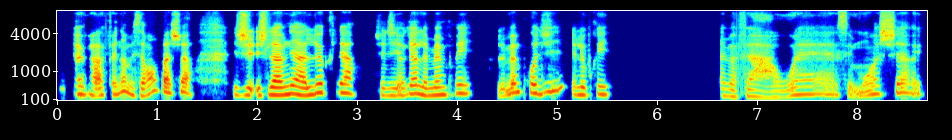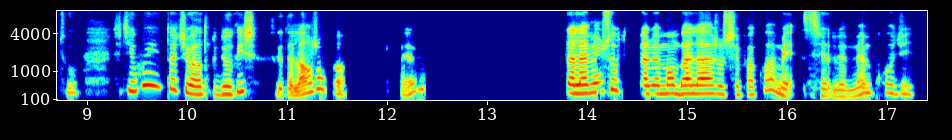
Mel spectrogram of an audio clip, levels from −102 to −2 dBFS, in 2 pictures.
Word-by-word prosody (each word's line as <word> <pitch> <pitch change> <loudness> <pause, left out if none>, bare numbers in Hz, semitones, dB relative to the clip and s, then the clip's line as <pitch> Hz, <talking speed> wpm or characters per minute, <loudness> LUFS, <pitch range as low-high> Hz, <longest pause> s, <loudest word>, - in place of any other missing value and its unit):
elle 220 0 -1
m'a 190 - +2
fait: 205 - -6
«Non, 295 - -1
mais 230 - -2
c'est 180 -1 -1
vraiment 315 - -1
pas - - +4
cher.» - - +2 0.4
Je 195 -1 +1
l'ai - - -2
je 195 - -1
l'ai 205 - +6
amené 210 +3 +6
à 200 -3 +6
Leclerc, 255 +2 +1 0.2
j'ai 190 - -9
dit: 185 - -3
«Regarde 230 +4 +2
le 190 - +1
même 200 +2 +1
prix, 240 +3 -5 0.2
le - - -8
même 265 - +1
produit 280 - -2
et - - -8
le 205 - +1
prix.» 215 +1 -6 1.1
Elle 185 - -10
m'a 165 - -5
fait: 170 - -8
«Ah 150 -2 -3
ouais 215 +8 -6
c'est 215 - -9
moins 225 - -5
cher 130 - -1
et - - -10
tout.» 260 - -13 0.3
J'ai 285 - -21
dit: 305 - 0
«Oui 480 - +8 0.2
toi 345 -2 -1
tu 290 - -3
veux 225 - +6
un 215 - +4
truc 215 -1 -12
de 220 - +3
riche 280 +7 0
parce 425 - -38
que 370 - -5
tu - - -10
as - - +1
l'argent, 360 -1 +2
quoi», - - -5 0.6
beh, - - -7
oui. 355 - -8 1.4
Tu - - +6
as - - +10
la 240 0 +8
même 270 - +3
chose, 330 +2 +1 0.2
pas 235 - +4
le 230 - +1
même 230 0 +1
emballage 235 0 +6
ou 225 - -2
je 215 - -4
sais 220 - -7
pas 210 0 -6
quoi, 325 +8 -4
mais 185 -9 -2
c'est 190 -2 -8
le 165 -4 -6
même 195 +10 -4
produit. 230 -4 -9
225 Hz, 260 wpm, -22 LUFS, 200-250 Hz, 1.4 s, as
